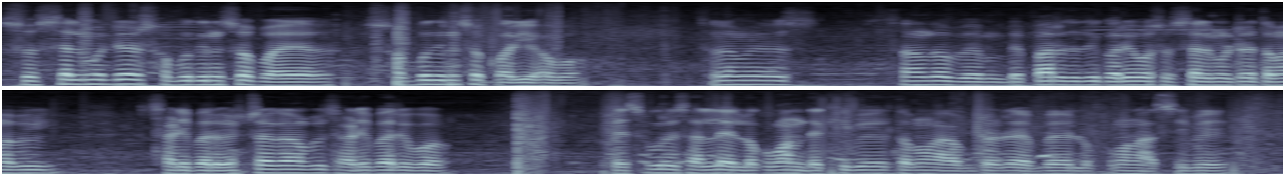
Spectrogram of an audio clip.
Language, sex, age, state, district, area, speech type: Odia, male, 45-60, Odisha, Kendrapara, urban, spontaneous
